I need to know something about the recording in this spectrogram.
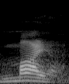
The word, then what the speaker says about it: Maya: even back in six the sixth century is pronounced maya people ask that question a lot i questioned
